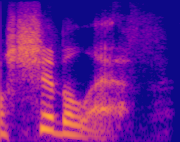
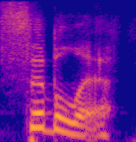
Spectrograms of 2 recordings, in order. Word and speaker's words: Shibboleth: a King James version, say now Shibboleth. And so he said, Sibboleth. for he could not frame to pronounce it right.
